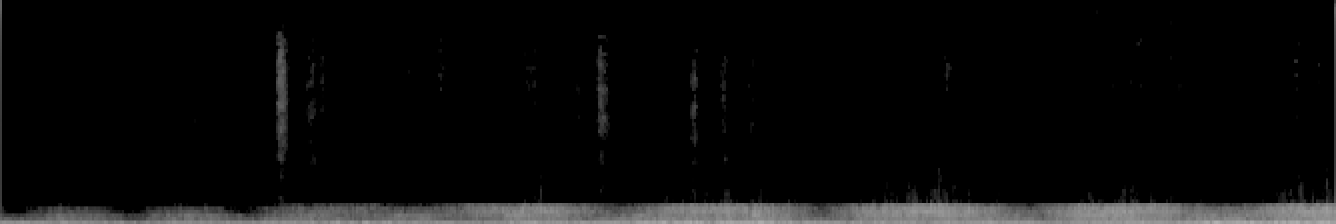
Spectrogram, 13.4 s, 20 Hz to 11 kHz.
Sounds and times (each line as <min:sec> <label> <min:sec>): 0:00.0 drone 0:13.3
